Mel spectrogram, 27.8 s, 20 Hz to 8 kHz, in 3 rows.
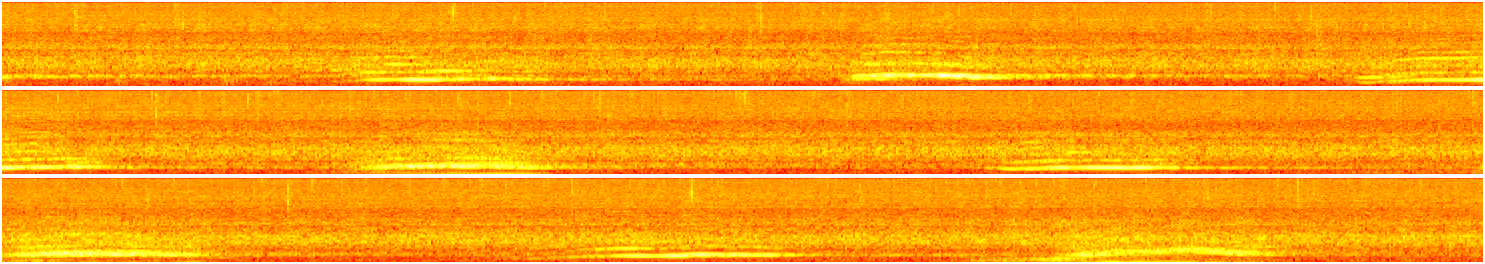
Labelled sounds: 8.7	9.3	humpback whale, 0.94 to 1.1 kHz

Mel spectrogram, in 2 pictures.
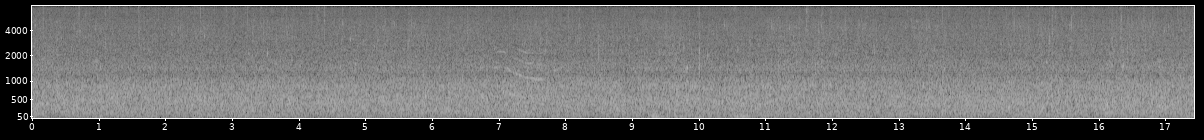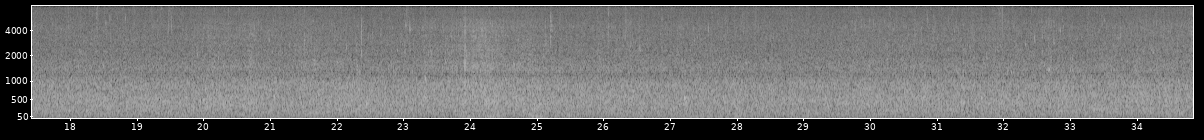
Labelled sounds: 7.1	7.7	killer whale, Bigg's (transient), 1.0 to 1.5 kHz

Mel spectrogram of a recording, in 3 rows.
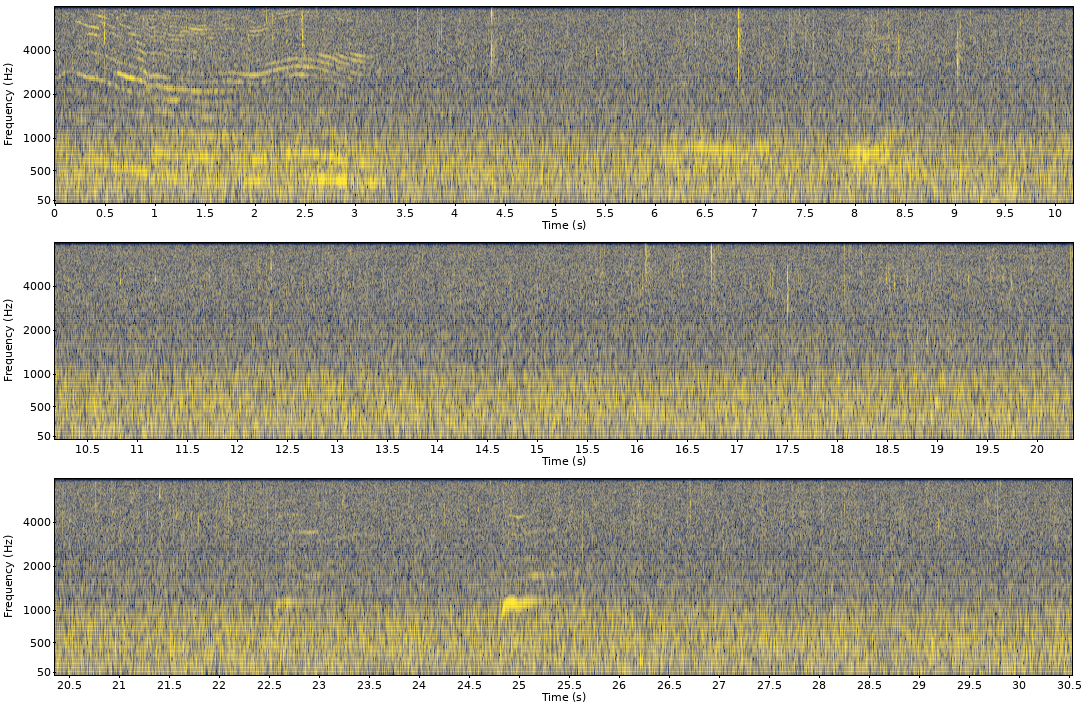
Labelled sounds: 0.0	3.2	killer whale, Bigg's (transient), 0.78 to 7.8 kHz
6.3	6.7	killer whale, Bigg's (transient), 0.78 to 0.97 kHz
8.0	8.4	killer whale, Bigg's (transient), 0.78 to 1.0 kHz
22.8	23.0	killer whale, Bigg's (transient), 3.4 to 3.5 kHz
24.8	25.4	killer whale, Bigg's (transient), 0.94 to 1.8 kHz

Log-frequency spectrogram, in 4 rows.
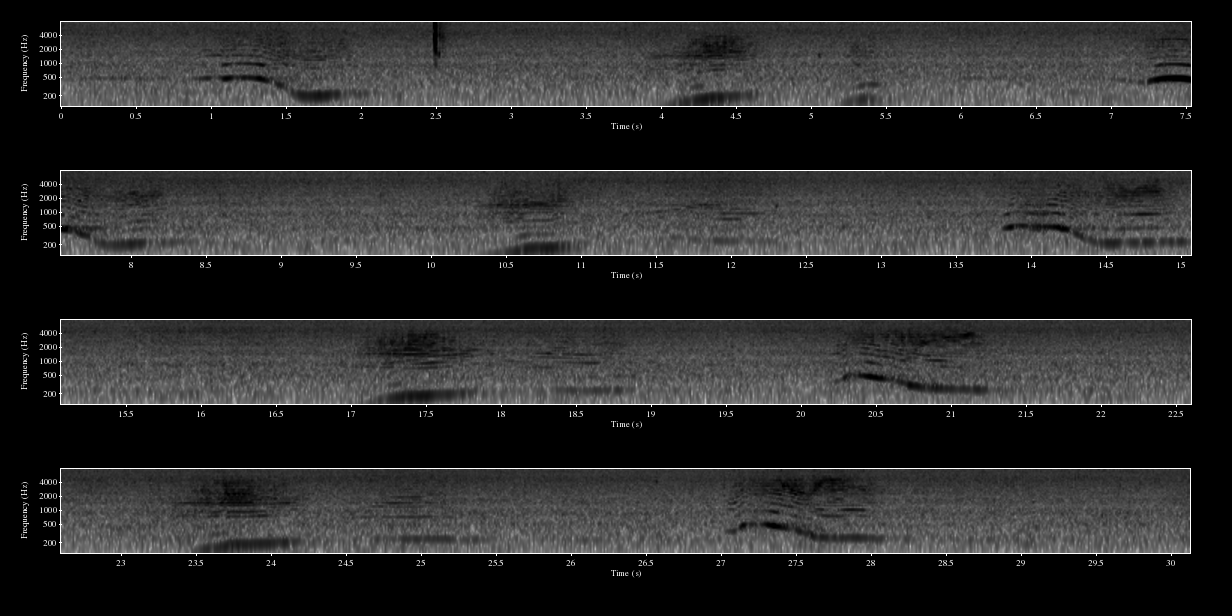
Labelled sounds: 0.9	1.9	humpback whale, 0.84 to 2.0 kHz
3.9	4.6	humpback whale, 1.2 to 2.1 kHz
7.2	8.1	humpback whale, 0.81 to 3.4 kHz
10.3	10.9	humpback whale, 1.2 to 1.6 kHz
11.4	12.3	humpback whale, 0.84 to 1.2 kHz
14.0	14.3	humpback whale, 0.88 to 1.1 kHz
14.6	14.9	humpback whale, 0.84 to 2.9 kHz
17.1	17.8	humpback whale, 1.2 to 1.5 kHz
18.2	18.6	humpback whale, 1.1 to 1.2 kHz
20.4	21.2	humpback whale, 1.1 to 4.5 kHz
23.4	24.2	humpback whale, 0.88 to 2.4 kHz
24.7	24.9	humpback whale, 1.1 to 1.3 kHz
27.6	28.0	humpback whale, 2.7 to 4.4 kHz

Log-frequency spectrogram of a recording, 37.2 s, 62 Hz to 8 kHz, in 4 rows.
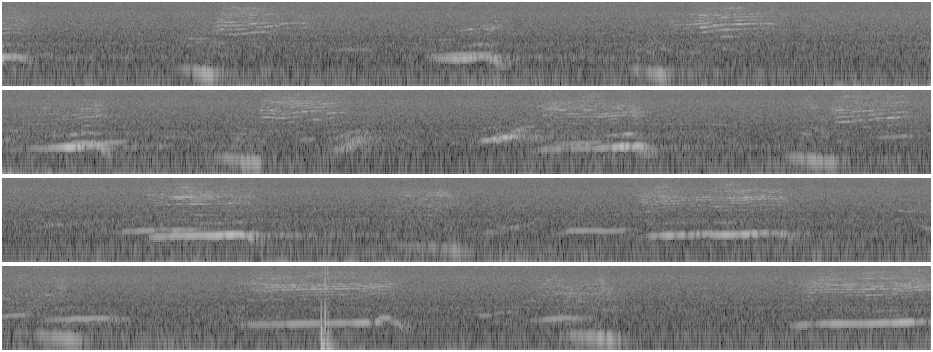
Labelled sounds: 2.2	3.1	humpback whale, 0.86 to 2.6 kHz
4.8	5.0	humpback whale, 1.6 to 1.8 kHz
6.7	7.7	humpback whale, 1.3 to 5.5 kHz
10.0	10.4	humpback whale, 1.6 to 1.9 kHz
11.9	12.5	humpback whale, 1.5 to 4.2 kHz
14.4	15.7	humpback whale, 0.80 to 2.6 kHz
17.5	18.4	humpback whale, 1.2 to 3.9 kHz
20.2	21.0	humpback whale, 1.7 to 3.1 kHz
25.2	26.4	humpback whale, 1.6 to 4.0 kHz
30.2	31.8	humpback whale, 2.0 to 5.5 kHz
33.3	33.6	humpback whale, 1.6 to 1.8 kHz
35.9	37.1	humpback whale, 1.4 to 3.6 kHz

